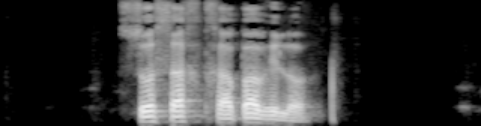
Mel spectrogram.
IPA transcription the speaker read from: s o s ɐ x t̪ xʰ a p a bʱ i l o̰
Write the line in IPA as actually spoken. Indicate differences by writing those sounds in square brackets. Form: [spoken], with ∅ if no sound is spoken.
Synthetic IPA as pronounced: s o s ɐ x t̪ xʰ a p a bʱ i l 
